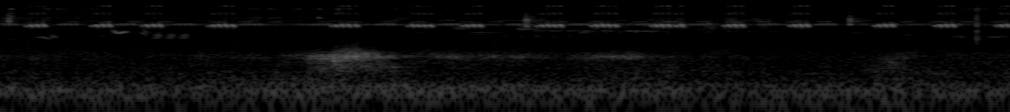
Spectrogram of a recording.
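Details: Crickets sing in short, high, pulsed chirps, about two every second, at the end of a warm summer day on a sunlit thyme bank at the edge of trees.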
